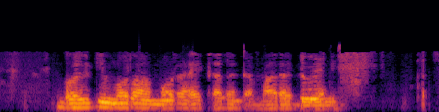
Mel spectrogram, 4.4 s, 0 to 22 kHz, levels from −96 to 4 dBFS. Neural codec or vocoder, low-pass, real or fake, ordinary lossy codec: codec, 16 kHz, 2 kbps, FreqCodec, smaller model; 7.2 kHz; fake; AAC, 16 kbps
